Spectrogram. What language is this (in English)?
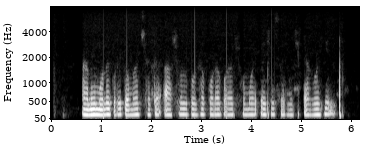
Bangla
